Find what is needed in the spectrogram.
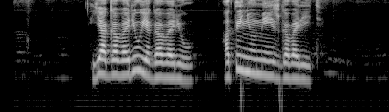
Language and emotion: Russian, angry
